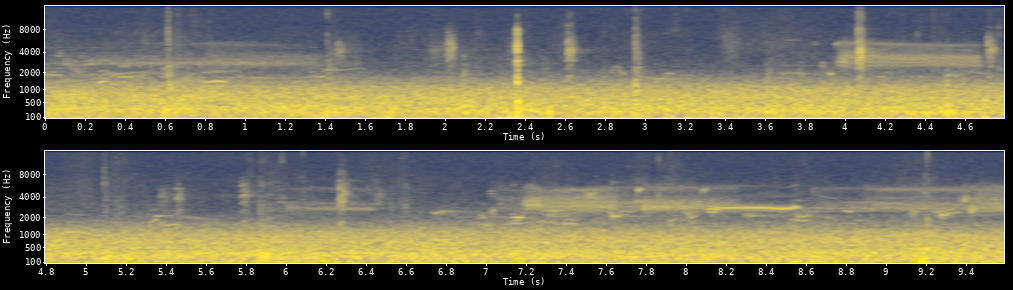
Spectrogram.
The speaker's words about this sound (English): That means this place is full of red-winged blackbirds. Also Canada geese here, ring-billed gulls, probably some ducks, song sparrow. Might be some other sparrows here too.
